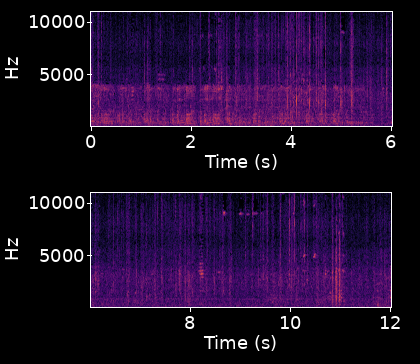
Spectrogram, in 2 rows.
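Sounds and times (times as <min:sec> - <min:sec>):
pigeons cooing: 0:00.0 - 0:05.6.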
